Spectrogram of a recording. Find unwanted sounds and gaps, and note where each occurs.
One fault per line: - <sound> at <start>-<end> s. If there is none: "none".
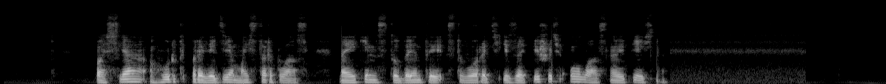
none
